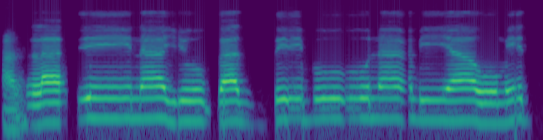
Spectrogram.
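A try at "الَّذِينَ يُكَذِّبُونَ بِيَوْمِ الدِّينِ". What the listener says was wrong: Ketika disambung seperti ada campuran T-nya. Mitin ya. Midi ya, bukan miti. Oh ya, berarti PR ya di dal yang bertasdid ini ya kadang tadi suaranya ada semacam campuran T ya ketika dari alladzi, tapi ketika hanya yaumiddin bisa.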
